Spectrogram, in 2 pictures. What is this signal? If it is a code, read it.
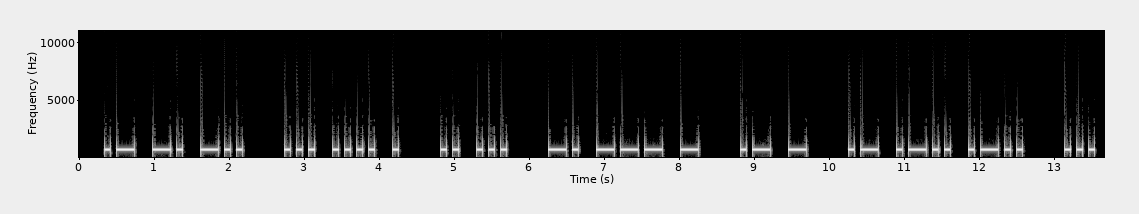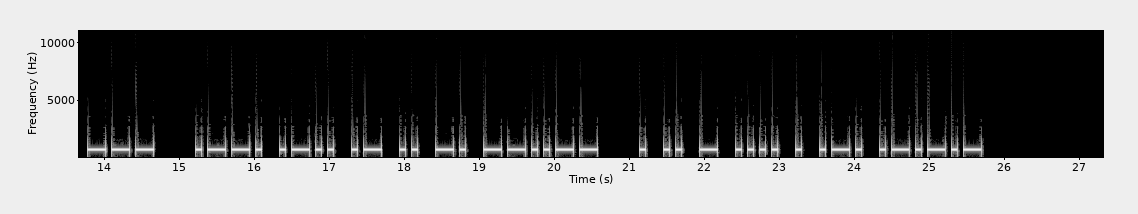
Morse code, heard as a keyed tone, about 15 wpm, 700 Hz. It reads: AND SHE IS NOT AT ALL SO PLAIN, EITHER.
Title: Sentences from Top 600 Words 15wpm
